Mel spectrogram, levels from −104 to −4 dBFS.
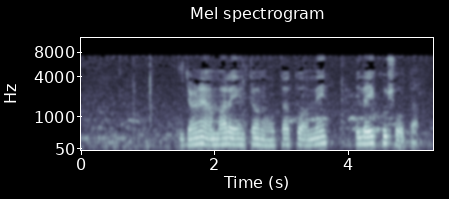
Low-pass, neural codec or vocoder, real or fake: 7.2 kHz; none; real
